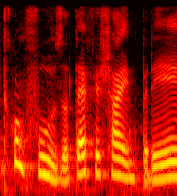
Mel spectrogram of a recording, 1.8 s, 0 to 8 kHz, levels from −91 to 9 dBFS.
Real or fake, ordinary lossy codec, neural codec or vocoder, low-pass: real; AAC, 48 kbps; none; 7.2 kHz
